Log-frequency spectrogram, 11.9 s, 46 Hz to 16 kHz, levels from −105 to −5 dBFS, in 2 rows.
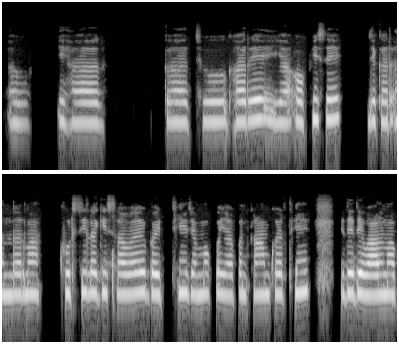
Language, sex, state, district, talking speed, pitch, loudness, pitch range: Chhattisgarhi, female, Chhattisgarh, Sarguja, 120 wpm, 250 Hz, -24 LUFS, 245-255 Hz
